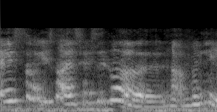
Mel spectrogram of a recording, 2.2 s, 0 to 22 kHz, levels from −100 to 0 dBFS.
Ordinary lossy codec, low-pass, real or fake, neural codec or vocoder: none; none; fake; codec, 16 kHz, 4 kbps, FreqCodec, smaller model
